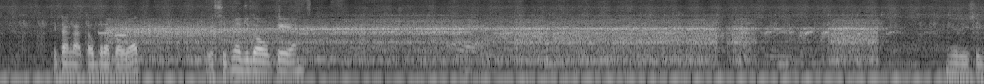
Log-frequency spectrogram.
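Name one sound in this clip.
A radio hisses with steady static.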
